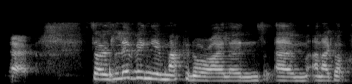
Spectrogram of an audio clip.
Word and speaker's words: Mackinac: what island is this it's called mackinaw island that you spell it mackinac um but it wow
